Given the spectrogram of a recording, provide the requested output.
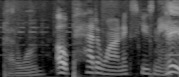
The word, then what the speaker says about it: Padawan: I think it's pronounced Padawan.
